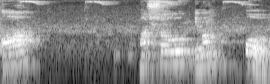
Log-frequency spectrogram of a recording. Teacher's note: পেছন দিক থেকে উচ্চারণ করতে গিয়ে মুখটা গোল হয়ে যায়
